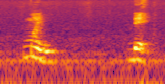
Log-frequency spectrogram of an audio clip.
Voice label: "monyde", Dinka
